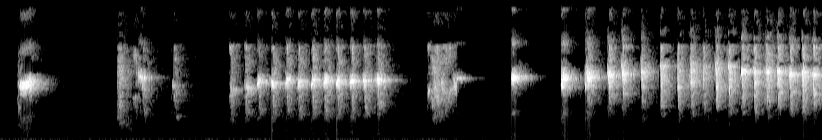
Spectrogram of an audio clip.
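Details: Blue-crowned hanging parrot calling in high, sharp squeaks: single notes, then rapid runs of shrill chips that speed into a dense, fast series by the close.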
